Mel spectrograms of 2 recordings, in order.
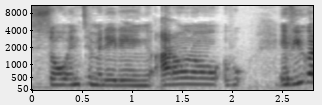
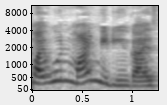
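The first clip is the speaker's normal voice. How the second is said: ordinary talk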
